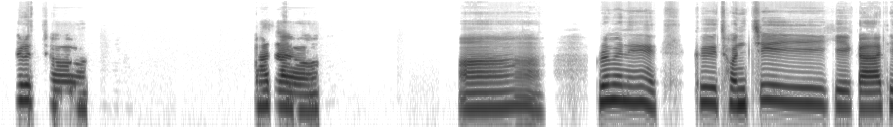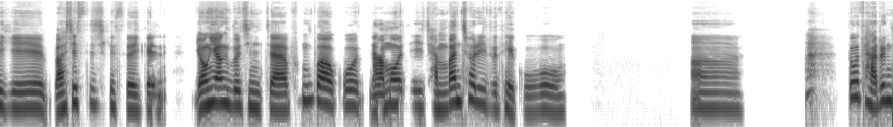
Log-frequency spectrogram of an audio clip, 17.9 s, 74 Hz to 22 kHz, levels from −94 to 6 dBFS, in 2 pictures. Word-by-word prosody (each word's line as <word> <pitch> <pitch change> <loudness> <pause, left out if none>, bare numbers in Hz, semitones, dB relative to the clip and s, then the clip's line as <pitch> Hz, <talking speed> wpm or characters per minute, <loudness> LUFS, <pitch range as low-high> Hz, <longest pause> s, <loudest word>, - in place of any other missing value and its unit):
그렇죠. 245 -4 0 2.0
맞아요. 185 -4 +3 1.4
아. 175 - -2 0.5
그러면은 235 -4 +2 0.3
그 225 -1 +1
전찌개가 205 -4 +1
되게 180 -2 -2
맛있으시겠어요. 200 +2 -3 0.2
그러니까는 165 -1 -3 0.3
영양도 205 +1 +4
진짜 175 -3 +2
풍부하고 205 -3 +2
나머지 190 +3 +1
잔반 185 +7 +2
처리도 215 -8 -3
되고 150 0 -5 1.3
아. 175 - -7 1.1
또 285 +1 +1
다른 245 0 +1
190 Hz, 180 characters per minute, -19 LUFS, 175-220 Hz, 2.0 s, 영양도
